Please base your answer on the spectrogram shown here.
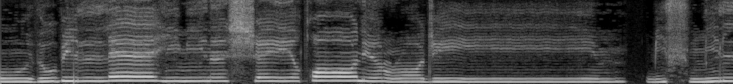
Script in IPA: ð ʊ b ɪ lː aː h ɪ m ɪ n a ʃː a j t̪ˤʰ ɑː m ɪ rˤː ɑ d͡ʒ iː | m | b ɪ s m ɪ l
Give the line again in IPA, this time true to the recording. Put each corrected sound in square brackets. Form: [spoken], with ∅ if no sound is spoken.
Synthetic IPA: ð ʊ b ɪ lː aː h ɪ m ɪ n a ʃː a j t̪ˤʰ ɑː [n] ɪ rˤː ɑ d͡ʒ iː | m | b ɪ s m ɪ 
